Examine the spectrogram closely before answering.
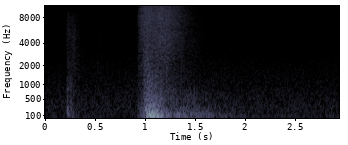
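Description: A flare gun fires with a loud whoosh.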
